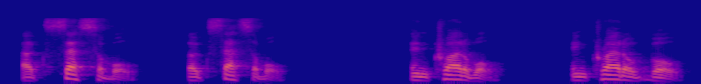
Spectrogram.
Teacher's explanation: en palabras terminadas en ible la i es pronunciada como una shua y la e también se está pronunciando como shua solamente que esta e está pronunciándose entre las dos consonantes la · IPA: /ə/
